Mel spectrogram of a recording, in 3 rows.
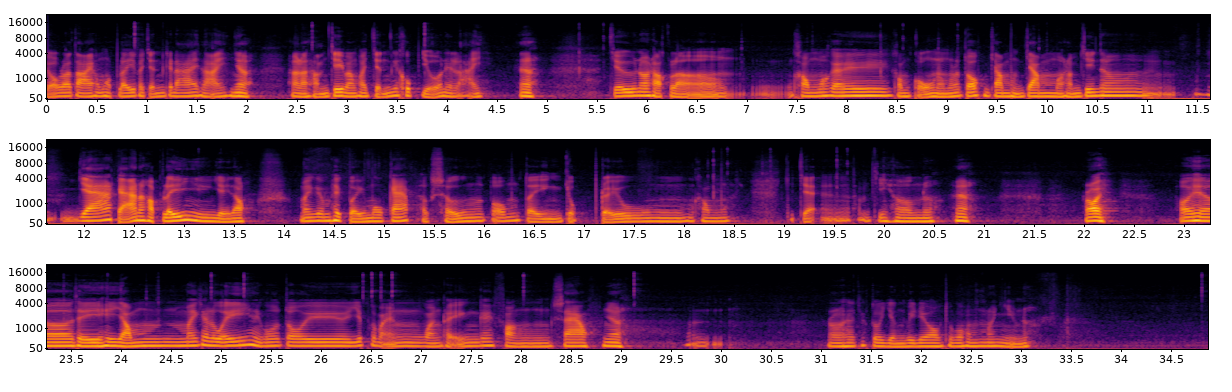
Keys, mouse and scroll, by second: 2.6 click, 5.5 alt+middle click, 8.5 alt+middle click, 9.0 alt+middle click, 18.4 alt+middle click, 19.6 alt+middle click, 23.8 alt+middle click, 24.9 click, 26.4 click, 26.6 click, 26.6 double click.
